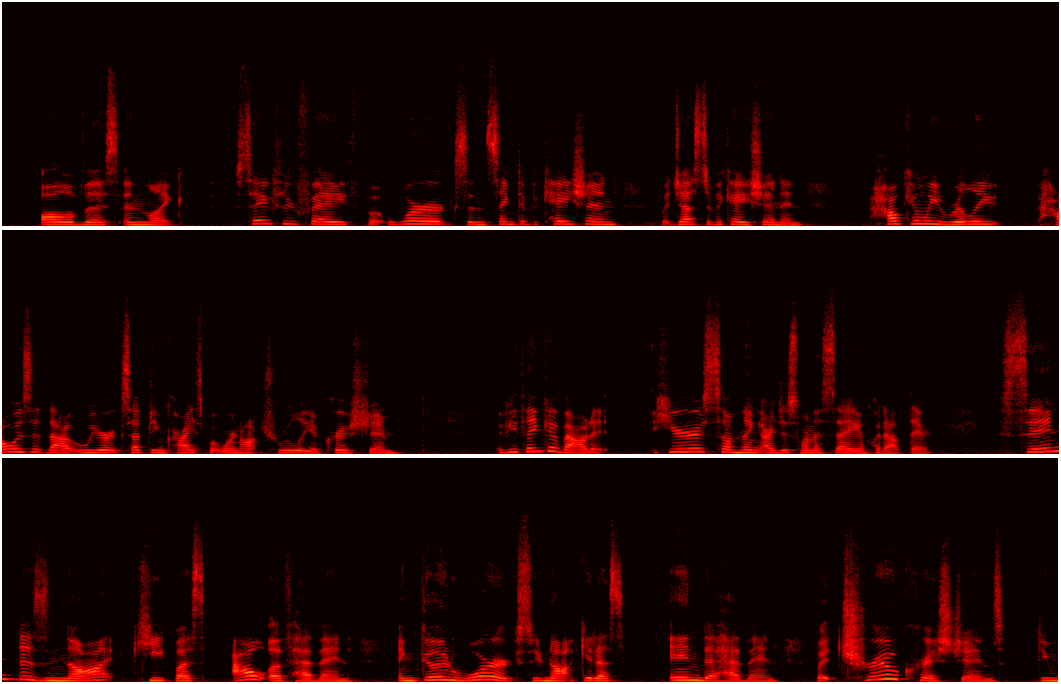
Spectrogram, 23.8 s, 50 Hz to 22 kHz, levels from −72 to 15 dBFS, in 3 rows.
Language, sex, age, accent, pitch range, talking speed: English, female, 10-29, American, 205-270 Hz, 175 wpm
